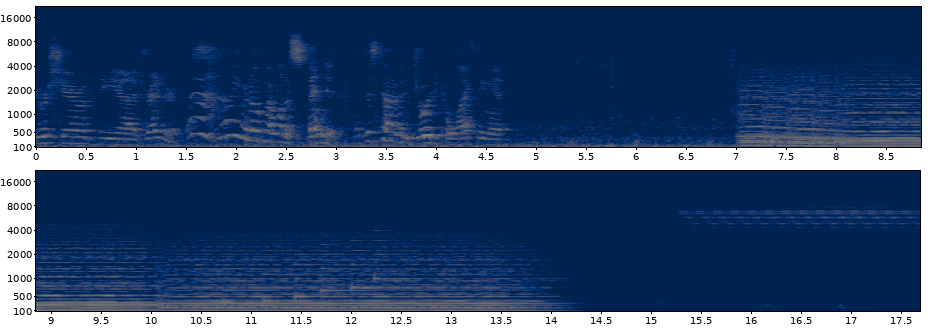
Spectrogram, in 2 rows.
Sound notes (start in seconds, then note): 15.4 fairy Sparkle sound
